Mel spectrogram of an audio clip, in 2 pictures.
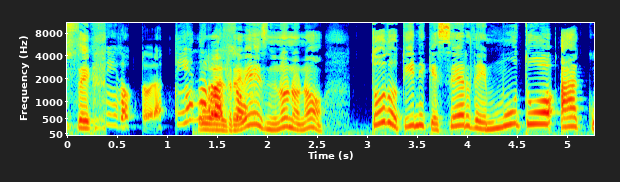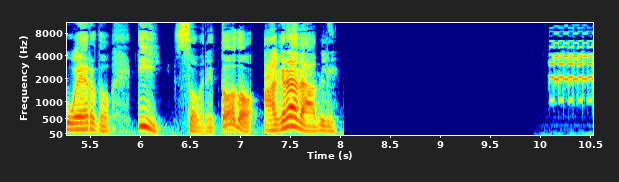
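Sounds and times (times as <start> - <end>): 
speech: 0.1 - 8.0
telephone ringing with another incoming call: 10.1 - 10.5.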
